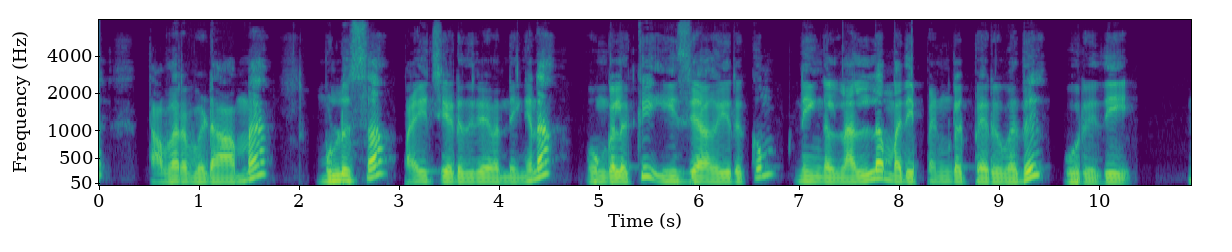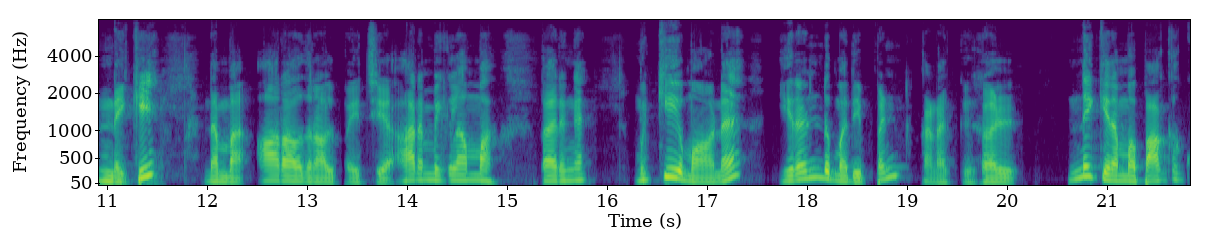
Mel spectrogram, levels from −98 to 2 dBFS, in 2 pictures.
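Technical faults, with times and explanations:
Throughout, wrong sample rate: the audio is being played back at two thirds of the rate it was captured at, with no conversion, which fits 24 kHz material played at 16 kHz. Everything runs at 0.667 times normal speed and drops about 7 semitones, sounding low and sluggish.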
